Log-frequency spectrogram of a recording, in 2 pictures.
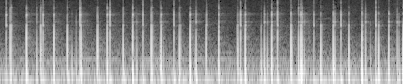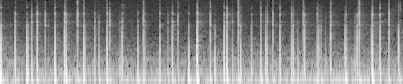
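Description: A round bamboo lid with engraved text is held in one hand and scratched and tapped with fingernails. The result is a rapid, steady stream of short, dry clicks and scratches with no ring, carrying a soft low thump beneath them.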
